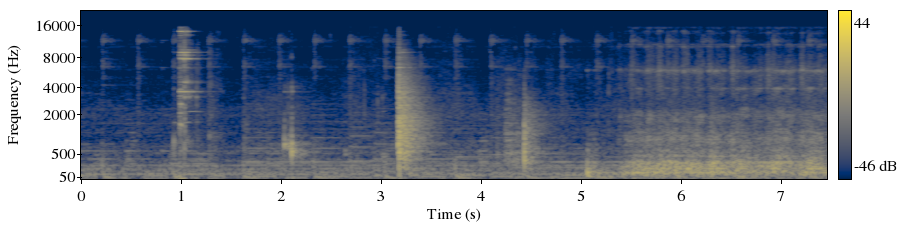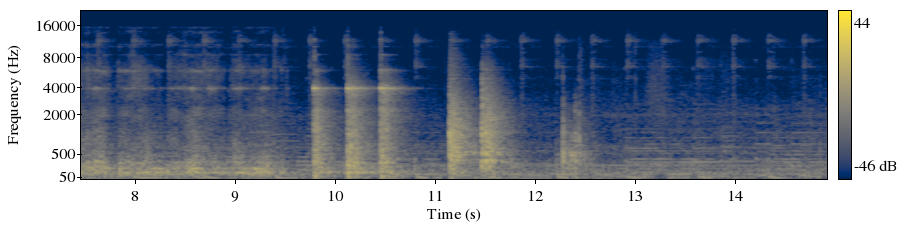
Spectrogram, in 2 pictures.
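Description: A stone pestle in a granite mortar: a few sharp knocks, then about four seconds of grinding a dry granular mix. Near the end come several quick hard strikes with a ringing clink.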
